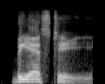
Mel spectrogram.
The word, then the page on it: BST: British English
